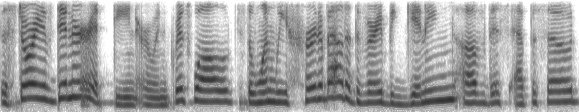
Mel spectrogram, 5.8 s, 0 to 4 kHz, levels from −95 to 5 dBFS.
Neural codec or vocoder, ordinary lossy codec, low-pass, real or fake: codec, 16 kHz, 4.8 kbps, FACodec; Opus, 32 kbps; 3.6 kHz; fake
